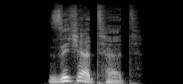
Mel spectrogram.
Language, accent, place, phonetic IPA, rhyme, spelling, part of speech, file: German, Germany, Berlin, [ˈzɪçɐtət], -ɪçɐtət, sichertet, verb, De-sichertet.ogg
- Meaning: inflection of sichern: 1. second-person plural preterite 2. second-person plural subjunctive II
